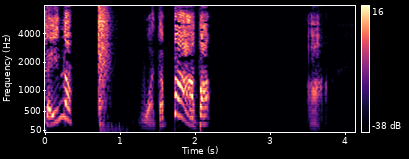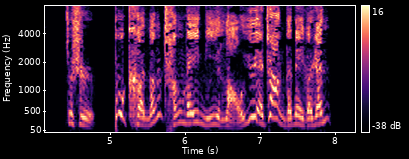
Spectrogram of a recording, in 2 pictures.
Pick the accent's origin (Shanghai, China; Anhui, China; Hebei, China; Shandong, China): Shanghai, China; 头段时间这事情实际上发生在上海啊，俺的老家上海。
